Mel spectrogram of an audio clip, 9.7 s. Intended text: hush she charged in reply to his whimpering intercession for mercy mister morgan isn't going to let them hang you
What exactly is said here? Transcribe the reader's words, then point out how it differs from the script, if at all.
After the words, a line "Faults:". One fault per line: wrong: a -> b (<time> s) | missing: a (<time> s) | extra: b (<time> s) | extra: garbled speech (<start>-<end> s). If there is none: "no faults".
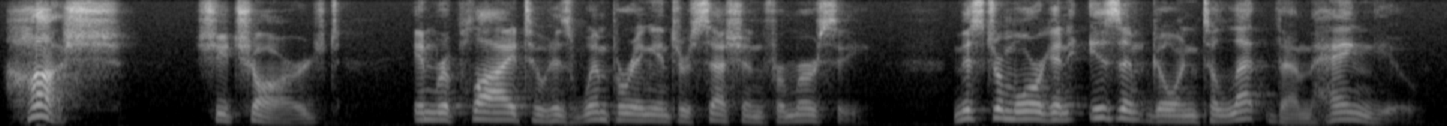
hush she charged in reply to his whimpering intercession for mercy mister morgan isn't going to let them hang you
Faults:
no faults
